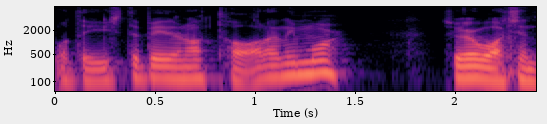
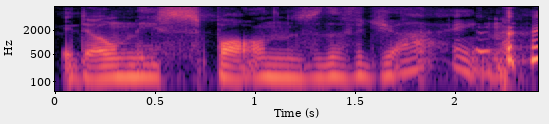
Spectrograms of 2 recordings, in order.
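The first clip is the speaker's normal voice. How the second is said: mock witch, laughing; 3 semitones higher than usual.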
